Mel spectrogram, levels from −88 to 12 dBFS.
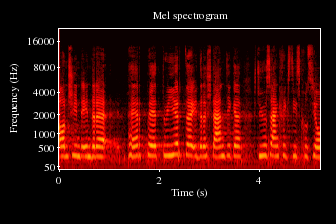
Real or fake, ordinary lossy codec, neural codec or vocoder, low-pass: real; none; none; 14.4 kHz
